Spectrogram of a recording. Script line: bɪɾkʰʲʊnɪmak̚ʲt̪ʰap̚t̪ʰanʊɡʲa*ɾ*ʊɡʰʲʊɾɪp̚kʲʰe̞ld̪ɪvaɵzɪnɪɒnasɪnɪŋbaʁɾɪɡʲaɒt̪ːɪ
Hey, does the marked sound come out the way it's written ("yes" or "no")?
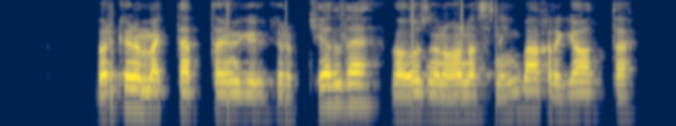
no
